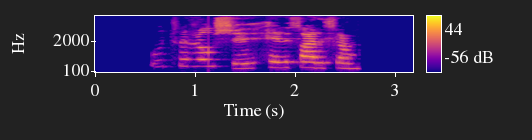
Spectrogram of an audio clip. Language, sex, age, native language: Icelandic, female, 10, Icelandic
